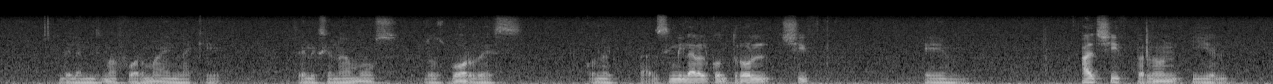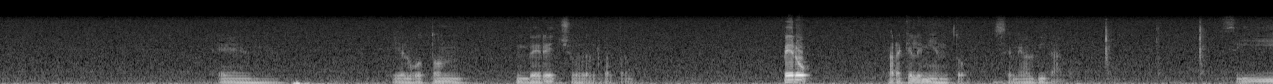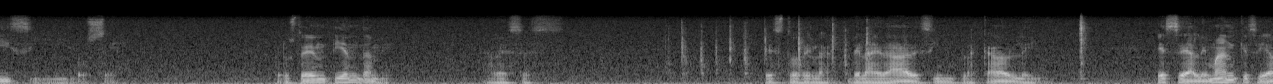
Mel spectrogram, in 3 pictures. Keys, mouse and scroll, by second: 0.2 shift+right click, 0.7 shift+right click, 1.3 shift+right click, 2.2 shift+right click, 3.0 shift+right click, 4.2 shift+right click, 5.0 shift+right click, 6.0 shift+right click, 6.8 shift+right click, 7.4 shift+right click, 8.4 shift+right click, 8.9 shift+right click, 9.4 shift+right click, 11.9 shift+right click, 12.5 shift+right click, 13.1 shift+right click, 13.8 shift+right click, 14.8 shift+right click, 15.3 shift+middle click, 16.8 shift+right click, 17.6 shift+right click, 18.4 shift+right click, 19.5 shift+right click, 20.3 shift+right click, 21.1 shift+scroll down 3, 21.6-23.3 middle drag, 23.4 scroll up 2, 24.4 shift+scroll up 2, 24.9-27.1 shift+middle drag, 27.4 shift+right click, 28.0 shift+right click, 28.5 shift+right click, 29.2 shift+right click, 29.8 shift+right click, 30.7 shift+right click, 31.5 shift+right click, 34.2 ctrl+shift+z, 34.4 ctrl+shift+click, 35.4 shift+click, 36.1 shift+click, 37.2 shift+click, 37.9 shift+scroll down 3.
